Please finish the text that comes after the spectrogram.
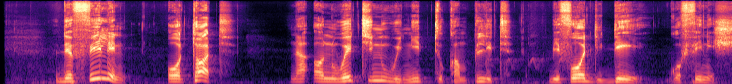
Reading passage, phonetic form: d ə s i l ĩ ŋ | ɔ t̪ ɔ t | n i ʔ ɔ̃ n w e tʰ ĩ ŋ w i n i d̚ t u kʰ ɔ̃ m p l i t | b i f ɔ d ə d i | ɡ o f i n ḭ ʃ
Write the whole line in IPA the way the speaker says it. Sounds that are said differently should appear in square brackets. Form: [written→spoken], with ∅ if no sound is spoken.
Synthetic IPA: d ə [s→f] i l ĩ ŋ | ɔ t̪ ɔ t | n [i→a] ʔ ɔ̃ n w e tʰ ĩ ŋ w i n i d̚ t u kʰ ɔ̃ m p l i t | b i f ɔ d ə d [i→e] | ɡ o f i n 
